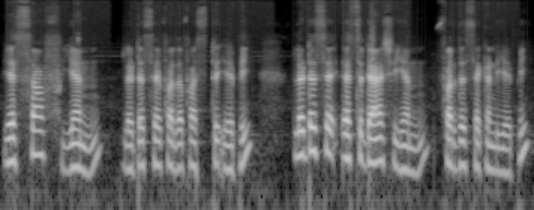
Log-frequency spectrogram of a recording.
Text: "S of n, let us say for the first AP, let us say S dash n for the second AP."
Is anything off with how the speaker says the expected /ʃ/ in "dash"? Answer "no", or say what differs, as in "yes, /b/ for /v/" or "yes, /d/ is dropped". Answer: no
